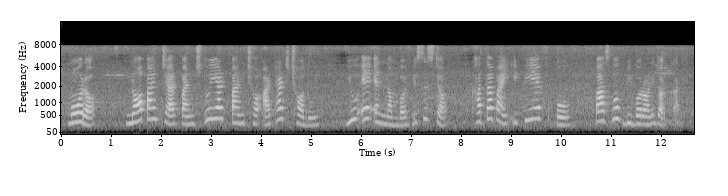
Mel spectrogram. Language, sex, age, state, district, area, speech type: Odia, female, 45-60, Odisha, Rayagada, rural, read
